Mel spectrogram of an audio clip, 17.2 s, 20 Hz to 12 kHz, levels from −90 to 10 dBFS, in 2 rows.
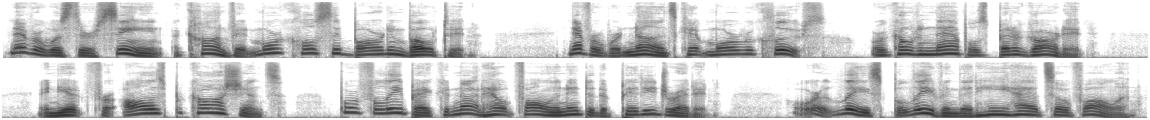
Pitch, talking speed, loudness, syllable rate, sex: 155 Hz, 165 wpm, -18 LUFS, 5.1 syllables/s, male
